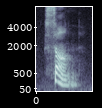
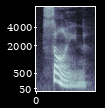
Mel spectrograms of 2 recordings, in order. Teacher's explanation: The first word will be the monophthong and the second word will have the diphthong I.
